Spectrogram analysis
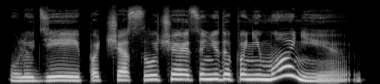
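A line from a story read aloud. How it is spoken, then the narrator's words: Drawl. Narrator (Russian): протянул Витя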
